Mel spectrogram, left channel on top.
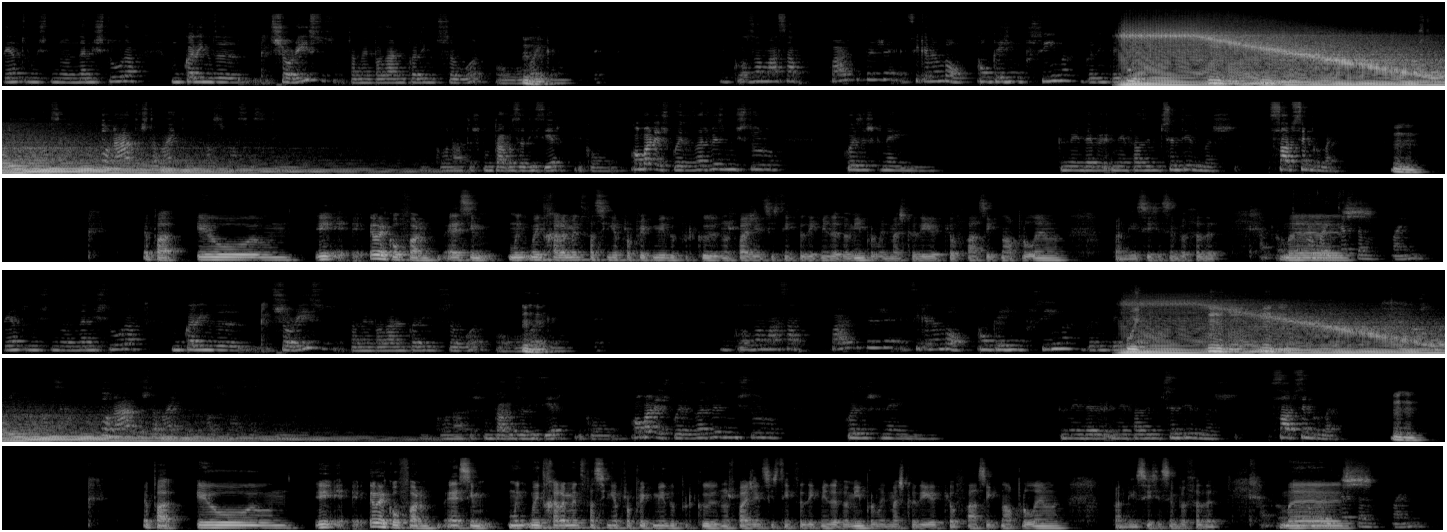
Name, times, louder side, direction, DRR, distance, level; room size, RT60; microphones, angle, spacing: voice 1, 0.0-5.6 7.2-8.0 8.3-11.7 13.9-17.6 18.6-22.4 22.9-23.8 25.0-26.8 27.1-27.8 41.4-43.1, left 1 dB, 80° left, 2.5 m, -42 dB
sound 1, 11.1-17.9, left 4 dB, 65° left, 0.5 m, -28 dB
voice 2, 12.0-12.9 13.8-14.0 28.3-28.6 30.3-42.5, right 1 dB, 85° right, 1.5 m, -32 dB
9.4 x 8.3 x 2.5 m
head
